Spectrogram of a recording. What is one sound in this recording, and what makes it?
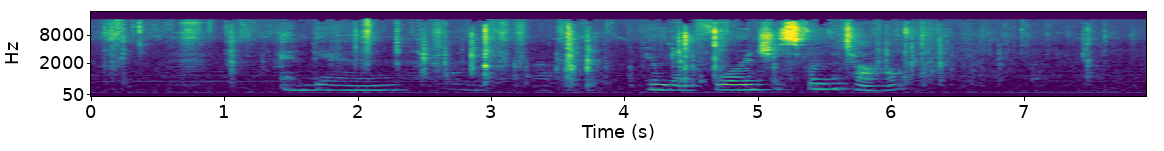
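Paper rustles and crinkles as a folded map is handled.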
